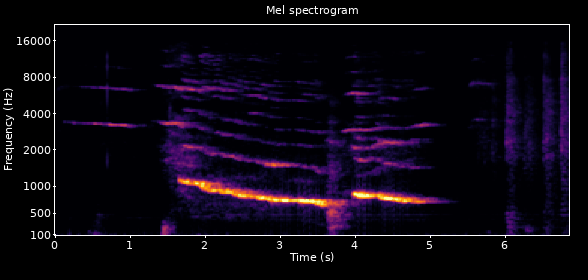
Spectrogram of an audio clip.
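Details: Female foxhound left at home while her owner went for a run, howling in distress: a soft lead-in, then a long descending wail, a second shorter howl, and faint whining and clicks at the end.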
